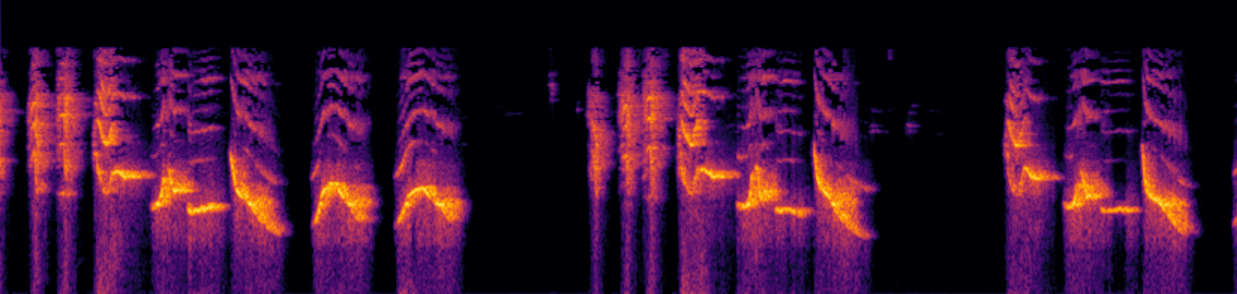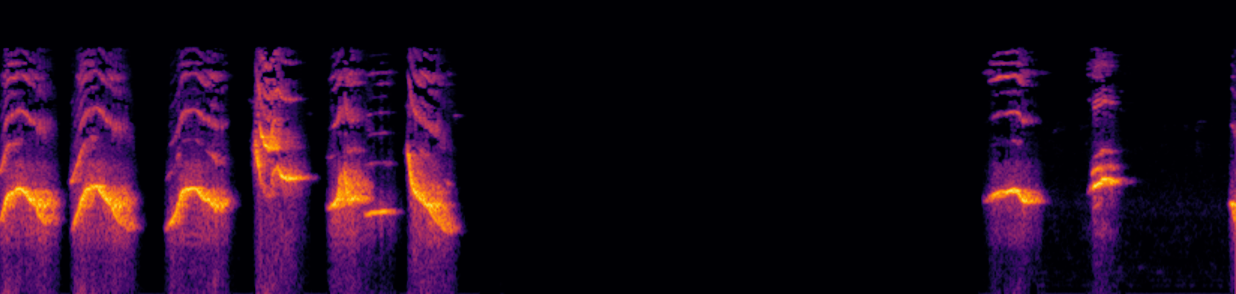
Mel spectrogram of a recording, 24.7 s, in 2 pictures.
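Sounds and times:
Masked laughingthrush singing loud whistled and chattering notes: 0.0 - 4.7, 5.5 - 8.9, 10.0 - 17.0, 22.2 - 23.8.

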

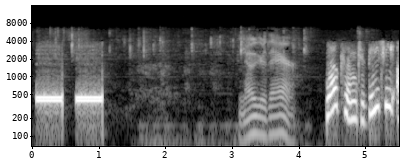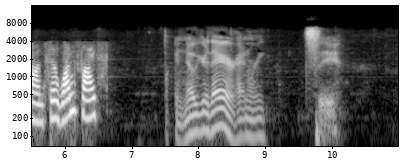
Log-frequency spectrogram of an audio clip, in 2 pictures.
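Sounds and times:
UK-style telephone ringback tone: 0.0 - 1.1
speech: 3.3 - 6.7, 7.6 - 10.2.

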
